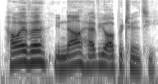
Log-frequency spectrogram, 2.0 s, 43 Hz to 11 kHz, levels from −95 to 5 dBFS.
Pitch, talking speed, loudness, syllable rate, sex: 145 Hz, 180 wpm, -17 LUFS, 7.2 syllables/s, male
